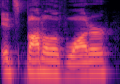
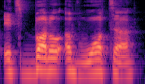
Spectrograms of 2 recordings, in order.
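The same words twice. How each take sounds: First: It is said in an American accent. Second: It is said in a British accent.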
